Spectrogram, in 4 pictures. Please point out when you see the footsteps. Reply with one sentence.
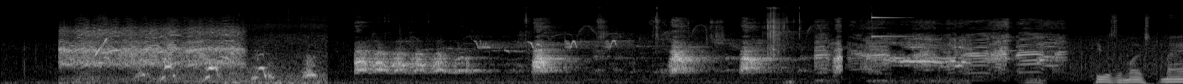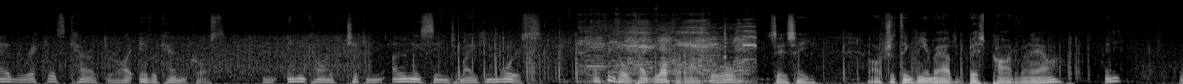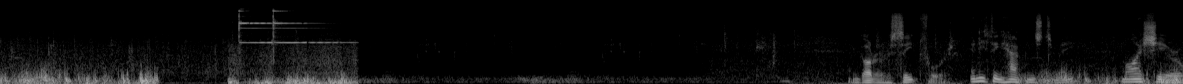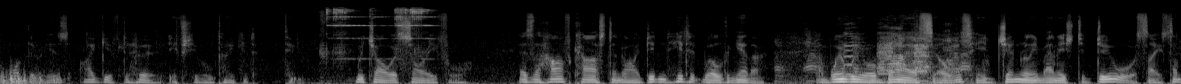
The footsteps can't be heard in this clip.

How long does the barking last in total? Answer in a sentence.
The barking can be heard for 8 seconds in total.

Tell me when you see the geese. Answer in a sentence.
The geese can be heard from 0.6 to 2.5 s, from 8.1 to 10.7 s, from 17.6 to 19.4 s, from 23.6 to 25.2 s, from 33.8 to 36.1 s and from 43.2 to 45.4 s.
